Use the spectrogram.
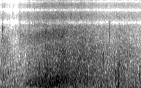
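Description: Ocean waves wash onto a beach in Pattaya, Thailand, a steady broad roar of surf that swells and eases, with wind buffeting the microphone and no voices.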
